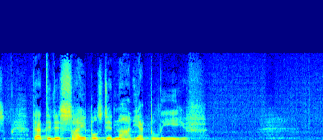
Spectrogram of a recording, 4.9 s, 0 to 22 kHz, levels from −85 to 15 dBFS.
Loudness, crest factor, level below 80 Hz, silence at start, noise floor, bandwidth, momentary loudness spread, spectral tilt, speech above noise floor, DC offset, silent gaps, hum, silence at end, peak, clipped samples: -23 LUFS; 20 dB; -72 dBFS; 0 s; -49 dBFS; 14 kHz; 24 LU; -4 dB/octave; 27 dB; under 0.1%; none; none; 0.2 s; -4 dBFS; under 0.1%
